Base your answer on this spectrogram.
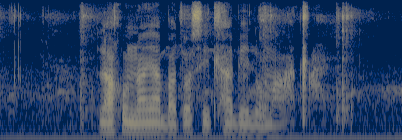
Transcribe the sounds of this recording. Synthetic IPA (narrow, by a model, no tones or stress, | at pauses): laχʊnajabat͡sʼwasɪt͡ɬʰabɛlʊmaːt͡ɬʼḁ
